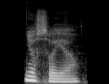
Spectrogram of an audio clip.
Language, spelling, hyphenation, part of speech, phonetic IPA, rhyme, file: Hungarian, nyoszolya, nyo‧szo‧lya, noun, [ˈɲosojɒ], -jɒ, Hu-nyoszolya.ogg
- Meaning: 1. bed (a piece of furniture on which to rest or sleep) 2. bed (an ornate, canopied bed, towering with lots of pillows and comforters) 3. bedstead, cot (a crude bed on four legs, without sides)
